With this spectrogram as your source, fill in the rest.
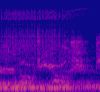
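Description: An energy weapon fires with sharp electric zaps.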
